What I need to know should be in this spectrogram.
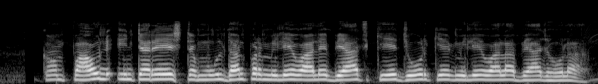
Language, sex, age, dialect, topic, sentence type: Bhojpuri, male, 18-24, Western, banking, statement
